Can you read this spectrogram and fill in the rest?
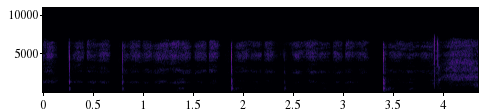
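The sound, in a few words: writing down the definition by hand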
